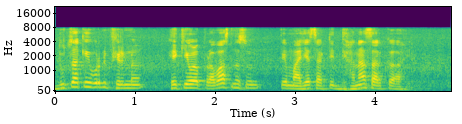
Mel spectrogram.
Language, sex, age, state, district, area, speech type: Marathi, male, 45-60, Maharashtra, Thane, rural, spontaneous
